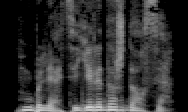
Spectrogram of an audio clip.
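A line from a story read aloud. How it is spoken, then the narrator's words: Muttering. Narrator (Russian): Бормочет он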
